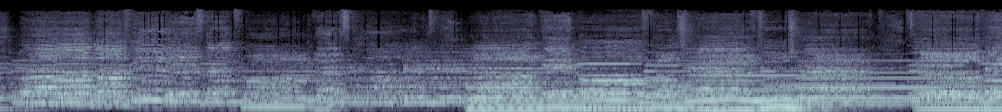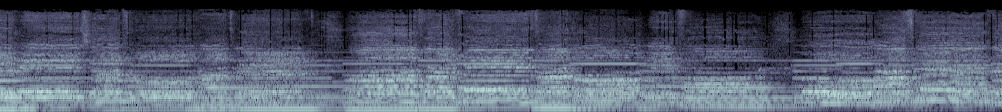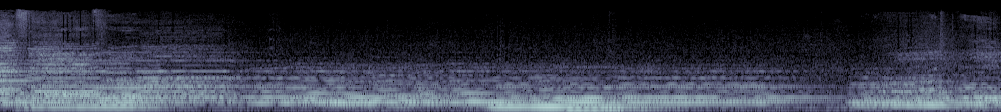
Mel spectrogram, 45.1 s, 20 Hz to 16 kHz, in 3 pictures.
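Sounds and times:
choir singing a hymn: 0:00.0 - 0:41.0, 0:42.6 - 0:45.0.

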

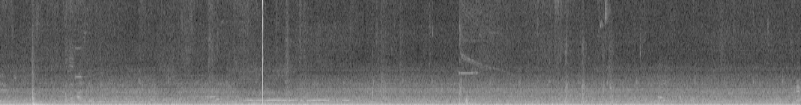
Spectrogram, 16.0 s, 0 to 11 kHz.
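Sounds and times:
bus engine rumble: 0:00.0 - 0:16.0.

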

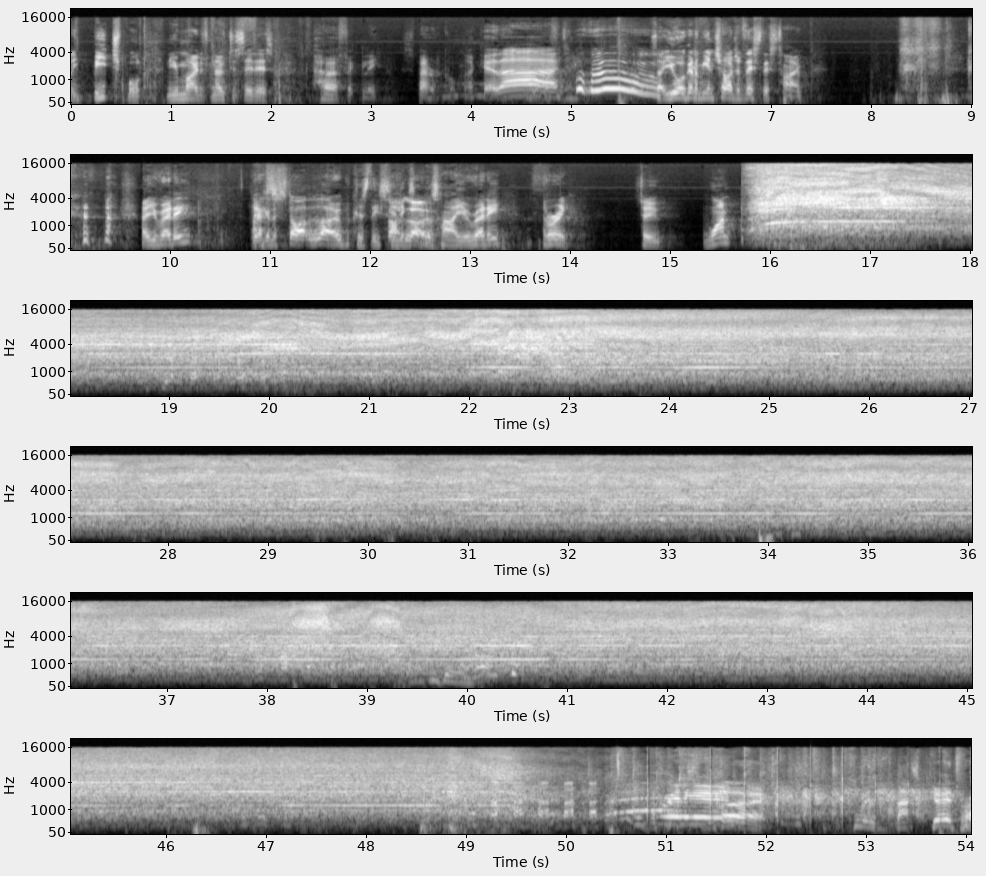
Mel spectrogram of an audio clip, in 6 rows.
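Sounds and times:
leaf blower running: 0:15.7 - 0:53.4.

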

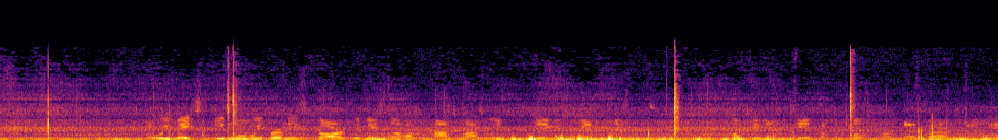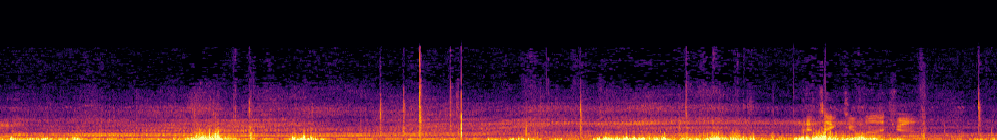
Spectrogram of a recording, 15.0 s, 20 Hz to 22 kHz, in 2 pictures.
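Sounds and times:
engine hum: 0:00.0 - 0:14.9
wind on microphone: 0:00.0 - 0:14.9.

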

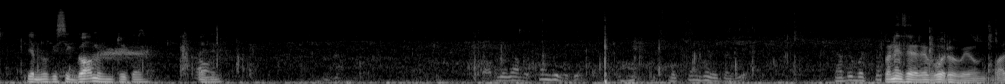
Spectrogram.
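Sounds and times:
quiet talking: 0:03.0 - 0:10.0.

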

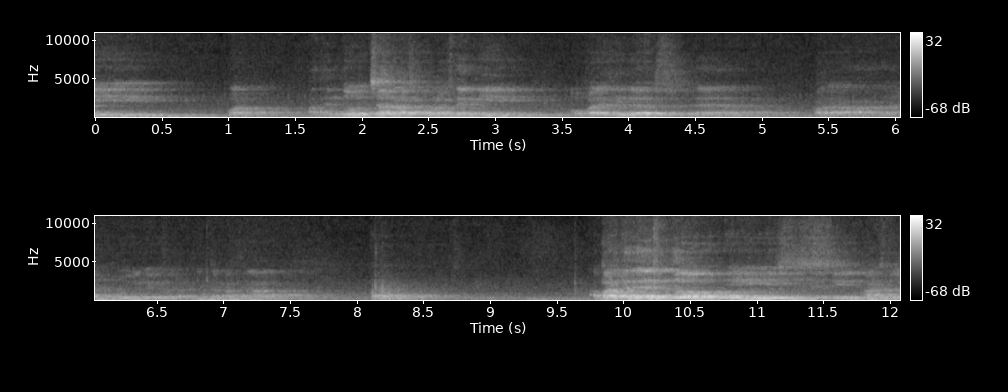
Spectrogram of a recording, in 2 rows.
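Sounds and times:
man talking into a microphone: 0:00.0 - 0:08.3, 0:09.7 - 0:12.0.

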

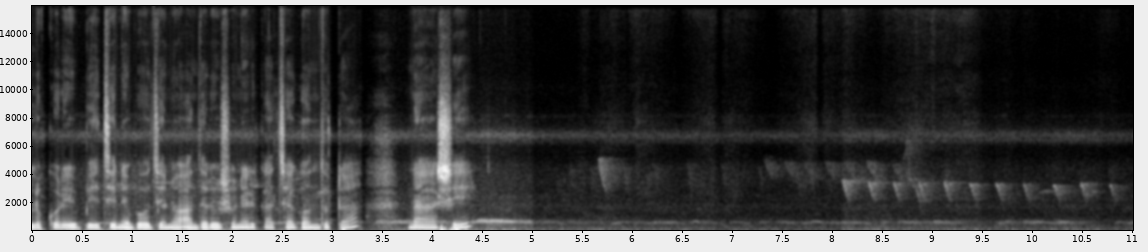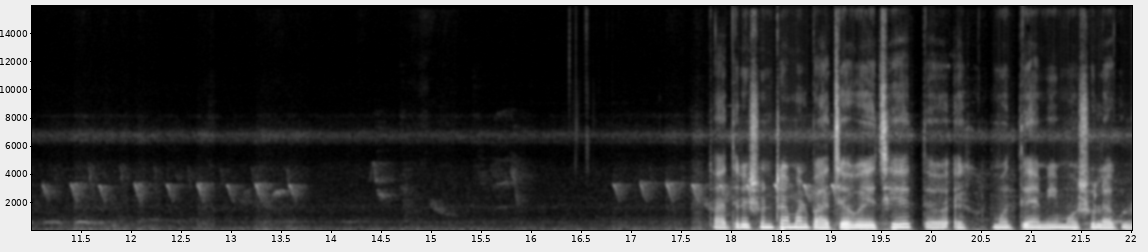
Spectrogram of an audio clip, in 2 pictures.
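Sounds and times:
faint bird chirps: 0:00.0 - 0:22.0.

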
